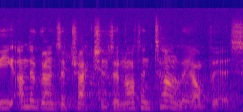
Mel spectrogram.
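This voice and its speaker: A man is speaking while noticeable background noise fills the recording. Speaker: presenter. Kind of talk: commentary. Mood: wry, ironic. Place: station.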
